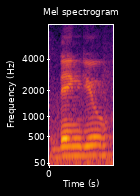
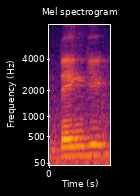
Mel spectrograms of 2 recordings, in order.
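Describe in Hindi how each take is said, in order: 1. इस शब्द का अंत 'oo' स्वर से होता है। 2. इस शब्द का अंत 'ee' स्वर से होता है। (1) "डेंगू चलेगा" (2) "इसको डेंगी बोलते हैं एक्चुअली"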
